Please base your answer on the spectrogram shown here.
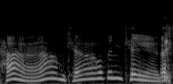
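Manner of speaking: wild, exaggerated Southern accent, pitched high. Describing a Terminator video, imitating Arnold with a crazy southern accent. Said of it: "he's got this crazy southern accent".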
